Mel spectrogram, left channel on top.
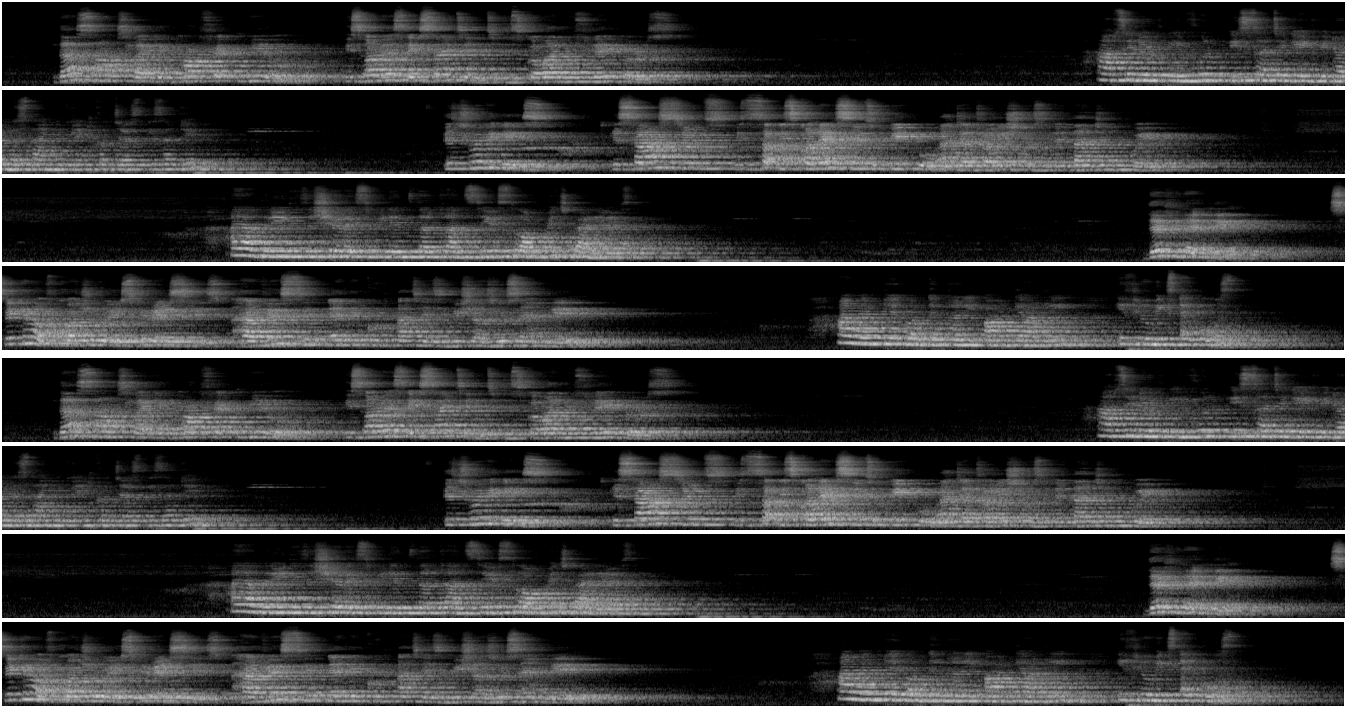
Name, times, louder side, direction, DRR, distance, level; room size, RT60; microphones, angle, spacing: voice 1, 0.5-3.0 3.4-6.7 17.8-18.9 19.5-25.0 38.3-39.2 40.1-46.1, left 1 dB, 5° left, -11 dB, 0.5 m, -23 dB
voice 2, 10.9-15.4 15.9-16.1 18.9-19.2 28.9-33.1 48.4-50.9 51.4-52.6, left 1 dB, 45° left, -13 dB, 0.7 m, -22 dB
2.5 x 2.1 x 2.9 m, 2.6 s
head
